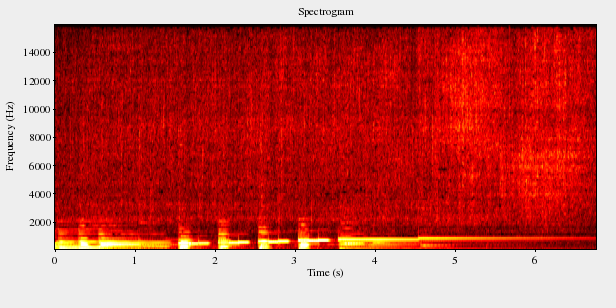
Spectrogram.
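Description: Beef, potato and onion sizzling in a stainless steel pot, the hiss growing brighter near the end as water is poured onto the hot food. Light background music with plucked notes plays over it throughout.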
